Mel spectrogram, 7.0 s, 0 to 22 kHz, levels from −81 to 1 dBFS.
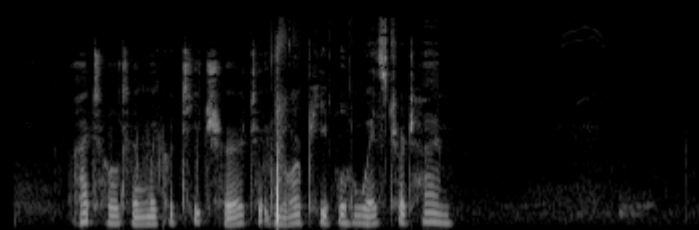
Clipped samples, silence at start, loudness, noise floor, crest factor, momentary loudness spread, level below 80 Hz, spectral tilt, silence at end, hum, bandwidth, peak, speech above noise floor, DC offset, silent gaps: under 0.1%; 0.7 s; -36 LUFS; -69 dBFS; 34 dB; 9 LU; -76 dBFS; -4 dB/octave; 0.75 s; none; 16 kHz; -4 dBFS; 33 dB; under 0.1%; none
